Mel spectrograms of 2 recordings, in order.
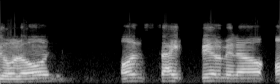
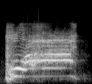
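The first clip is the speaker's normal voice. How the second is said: high, loud squeak of disbelief; mock stunned yelp; shocked what; 5 dB louder than usual. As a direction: act floored by it. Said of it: "I was like".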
